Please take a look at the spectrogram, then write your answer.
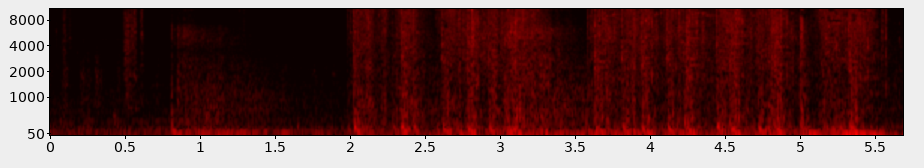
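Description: Continuous dense gunfire and crackling effects from a Fortnite match, loud and unbroken, with a brief lull before a heavier burst of rapid shots that carries on to the end.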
